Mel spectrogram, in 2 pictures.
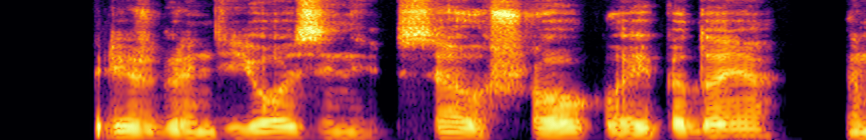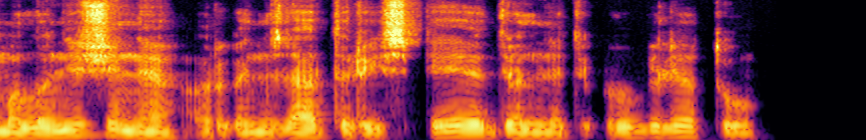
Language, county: Lithuanian, Klaipėda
